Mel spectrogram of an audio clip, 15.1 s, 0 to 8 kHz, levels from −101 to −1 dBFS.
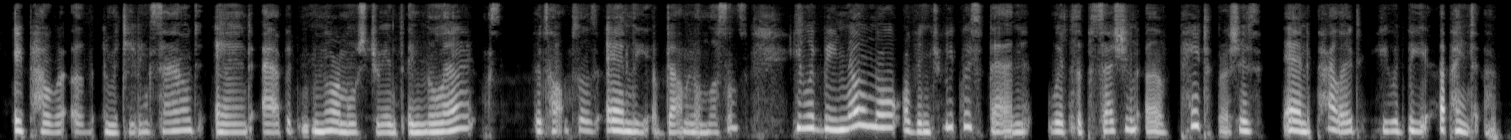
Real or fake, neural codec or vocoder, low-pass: fake; codec, 16 kHz in and 24 kHz out, 1.1 kbps, FireRedTTS-2 codec; 7.2 kHz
